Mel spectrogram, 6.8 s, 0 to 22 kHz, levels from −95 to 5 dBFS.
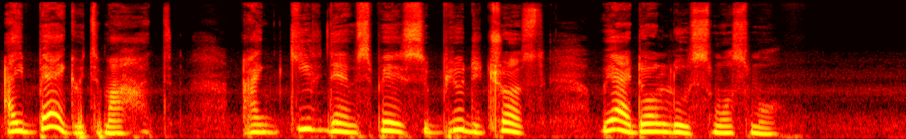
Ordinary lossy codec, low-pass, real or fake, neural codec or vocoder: none; none; fake; vocoder, 48 kHz, 128 mel bands, Vocos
